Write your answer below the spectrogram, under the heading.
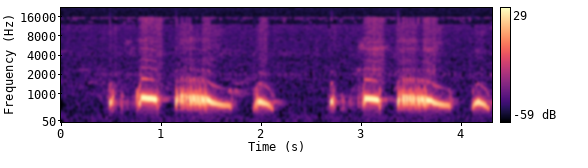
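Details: A female spotted dove gives her male-stimulating call twice: a clipped opening note, a level hooked coo, a long rattling note that droops at the end, and a falling final coo, with a silent gap between.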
